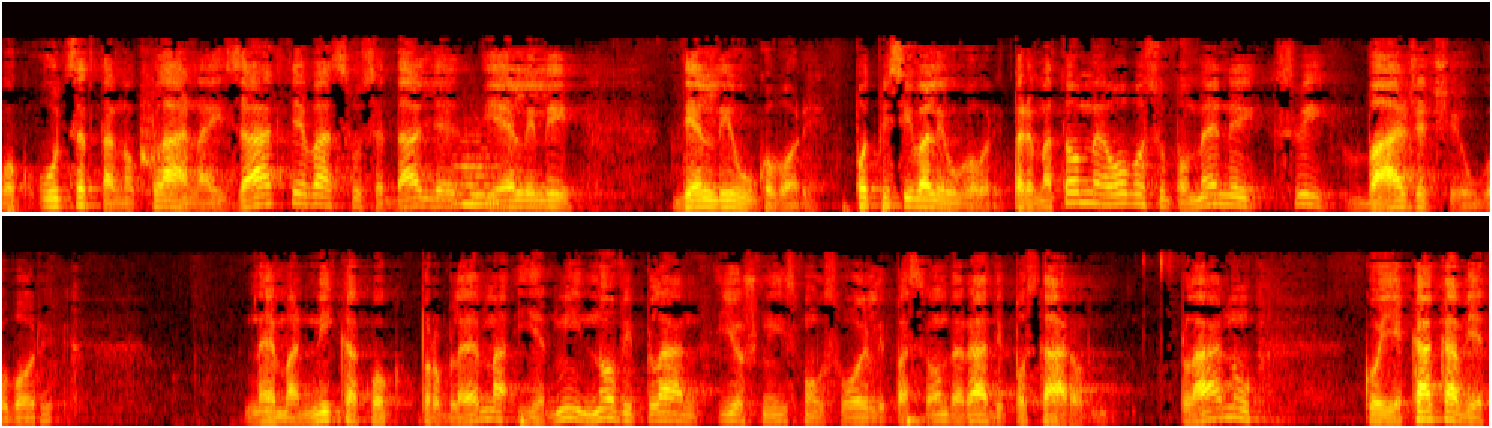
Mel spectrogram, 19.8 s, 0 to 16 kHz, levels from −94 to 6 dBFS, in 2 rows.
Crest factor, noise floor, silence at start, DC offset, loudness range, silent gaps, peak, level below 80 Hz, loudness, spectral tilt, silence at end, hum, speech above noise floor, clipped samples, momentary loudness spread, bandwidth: 24 dB; -64 dBFS; 0 s; under 0.1%; 4 LU; none; -4 dBFS; -54 dBFS; -28 LUFS; -4.5 dB/octave; 0 s; none; 36 dB; under 0.1%; 11 LU; 8.6 kHz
